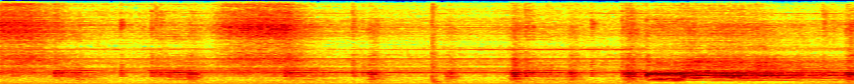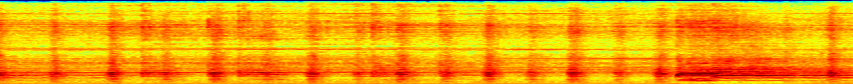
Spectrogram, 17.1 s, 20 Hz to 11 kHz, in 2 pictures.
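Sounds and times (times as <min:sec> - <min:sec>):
model steam locomotive chuffs: 0:00.0 - 0:17.0
steam whistle: 0:06.4 - 0:08.9, 0:15.3 - 0:17.0.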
